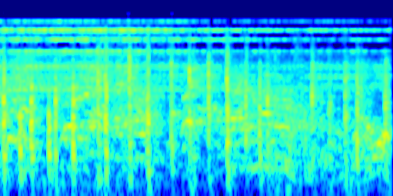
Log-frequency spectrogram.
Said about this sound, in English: Hey, he stepped on the alarm.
